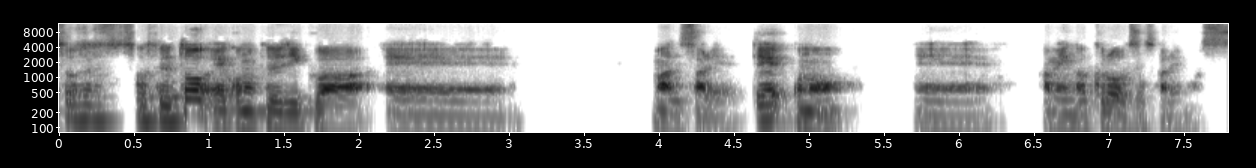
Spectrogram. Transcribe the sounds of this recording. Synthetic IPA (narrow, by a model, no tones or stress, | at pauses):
soso̞ːsɨɾɯ̟t̪o̞ʔeːko̞no̞pɯ̟ɾɯ̟ʑikːɯ̟βaeː | mazɨsaɾe̞t̪e̞ko̞no̞ | eː | ɡ̥amẽ̞ŋɡakɯ̟ɾo̞ːzɨsaɾe̞masɨ̥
